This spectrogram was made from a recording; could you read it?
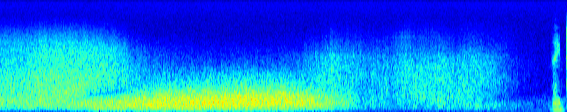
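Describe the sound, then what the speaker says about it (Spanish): Rough, agitated sea churning in a long loud roar of surf, swelling and easing over several seconds, with wind noise and no voices over it. "El mar se agita"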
